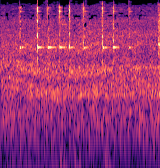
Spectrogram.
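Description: Steady rushing noise of wind and running water, with a few faint light ticks.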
